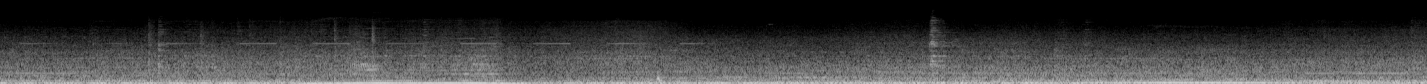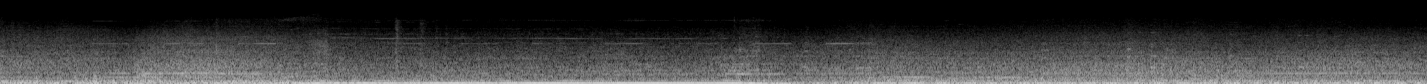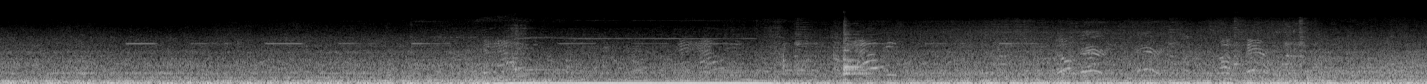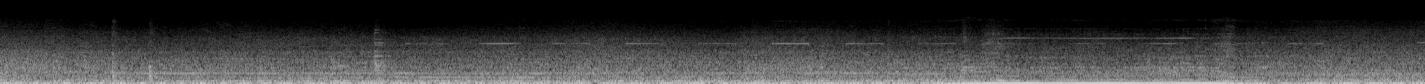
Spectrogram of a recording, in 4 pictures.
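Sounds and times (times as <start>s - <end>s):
diesel engines running: 0.0s - 57.0s
reversing alarm beeping: 15.2s - 23.0s, 29.8s - 36.9s, 46.8s - 56.2s.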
